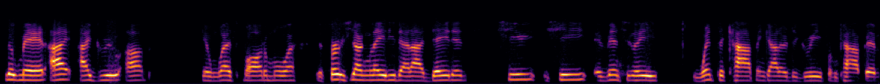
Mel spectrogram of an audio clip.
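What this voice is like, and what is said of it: Baltimore accent. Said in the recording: “you're from Baltimore, right? I got the accent.”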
